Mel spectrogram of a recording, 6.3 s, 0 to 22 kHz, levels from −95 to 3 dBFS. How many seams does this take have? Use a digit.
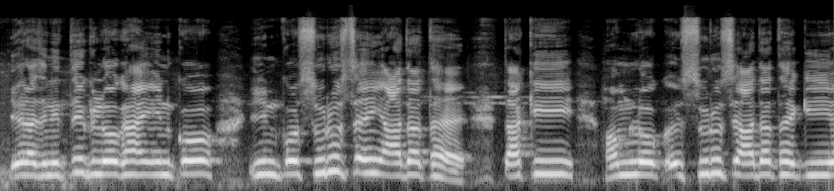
0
